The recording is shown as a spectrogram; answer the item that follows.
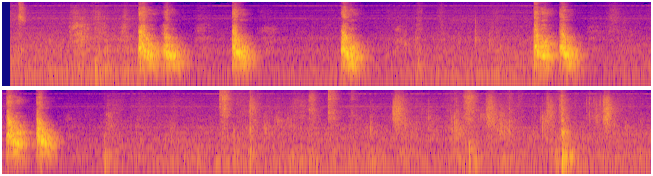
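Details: Staffordshire Bull Terrier and Rottweiler playing with balloons indoors; loud, deep barks in short bursts during the first seven seconds, then lighter sharp clicks and squeaks from the play.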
